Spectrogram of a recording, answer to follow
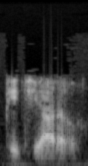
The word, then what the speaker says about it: Picciotto: It's spelled like Guy, uh-huh. Guy, uh-huh. And it's Picciotto.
